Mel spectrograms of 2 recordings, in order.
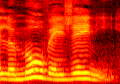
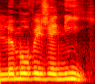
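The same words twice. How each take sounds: First: The stress is not on the final syllable. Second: The stress is on the final syllable. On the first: The speaker calls it wrong. "a French person would never say le mauvais génie" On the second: The speaker calls it right. "They would say le mauvais génie. It all goes to the last syllable"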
